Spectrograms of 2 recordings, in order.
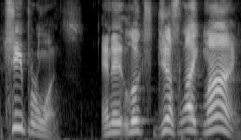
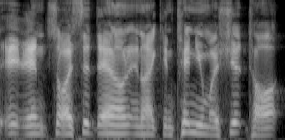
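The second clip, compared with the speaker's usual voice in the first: normal talking voice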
